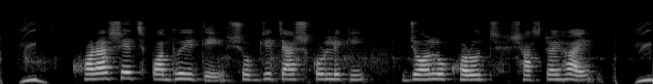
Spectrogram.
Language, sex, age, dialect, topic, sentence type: Bengali, female, 36-40, Northern/Varendri, agriculture, question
